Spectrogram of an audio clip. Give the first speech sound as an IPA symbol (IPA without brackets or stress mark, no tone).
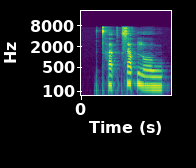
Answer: t̪ʰ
